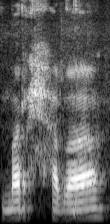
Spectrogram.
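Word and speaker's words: مرحبا: This is the ha, marha. And then this normal H.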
